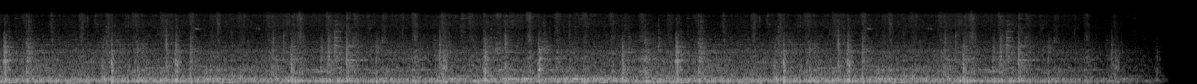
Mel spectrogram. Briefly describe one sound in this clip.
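A train rumbles past close by, wheels clicking over rail joints.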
